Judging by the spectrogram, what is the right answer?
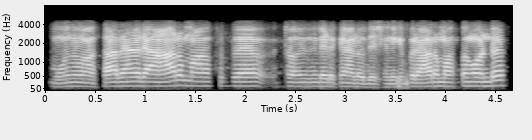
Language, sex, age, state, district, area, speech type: Malayalam, male, 30-45, Kerala, Alappuzha, rural, conversation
